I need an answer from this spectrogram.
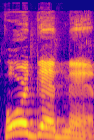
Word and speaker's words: PoorDeadMan: Charles, that's not my name. You clown. Say it right. Okay. I'm dead man. Poor dead man.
